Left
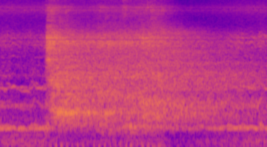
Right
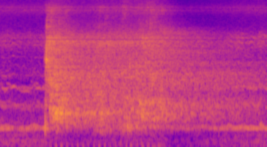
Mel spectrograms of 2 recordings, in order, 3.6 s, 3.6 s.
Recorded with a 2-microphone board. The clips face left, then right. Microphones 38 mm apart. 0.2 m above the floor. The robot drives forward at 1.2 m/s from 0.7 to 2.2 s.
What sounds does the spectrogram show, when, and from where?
0.6 s a splash: 75° right (ahead or behind), 4 m; by 2.3 s 70° right (ahead or behind), 4.5 m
